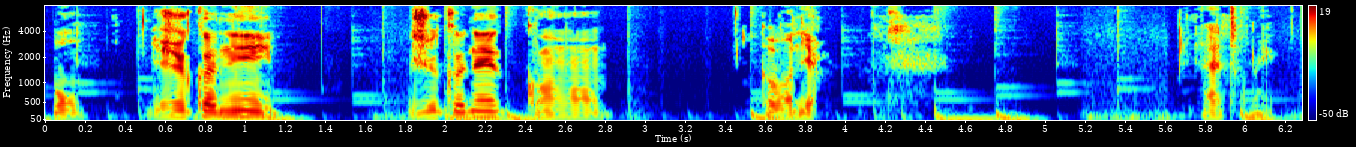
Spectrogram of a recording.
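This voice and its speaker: A young man chatting casually over gameplay, rambling and often correcting himself mid-sentence. He speaks slowly, at a mid pitch. Game music plays clearly in the background. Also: steady tone. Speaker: gaming video creator. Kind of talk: casual let's play commentary.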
